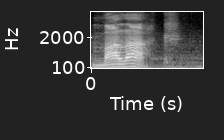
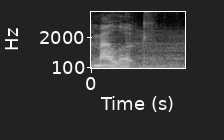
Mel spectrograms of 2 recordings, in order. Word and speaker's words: Malak: Yeah, why did she say it like that? Malak instead of Maluk.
